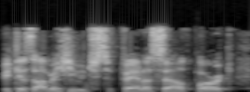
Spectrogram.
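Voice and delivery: ordinary talk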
